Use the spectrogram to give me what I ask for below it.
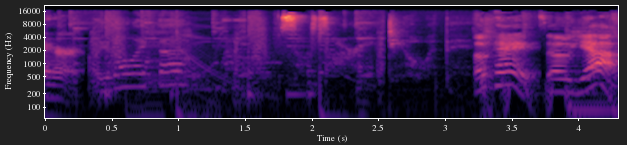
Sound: whispers

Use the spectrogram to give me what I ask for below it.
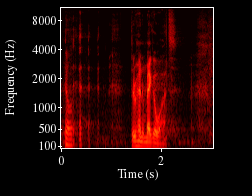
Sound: laughs

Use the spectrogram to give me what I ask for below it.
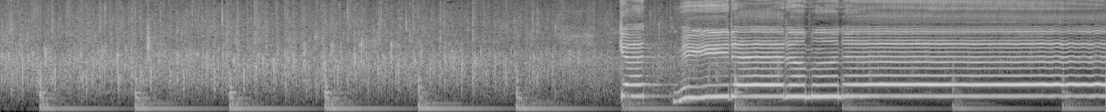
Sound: applause

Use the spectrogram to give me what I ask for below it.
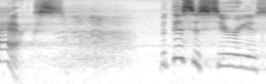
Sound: laughter

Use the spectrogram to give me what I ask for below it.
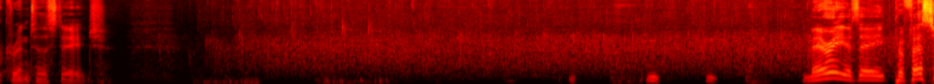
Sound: applause

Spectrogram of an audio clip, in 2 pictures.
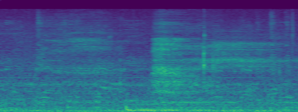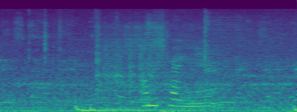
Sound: woman sighing

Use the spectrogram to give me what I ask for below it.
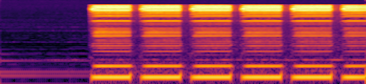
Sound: phone ringing

